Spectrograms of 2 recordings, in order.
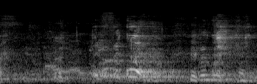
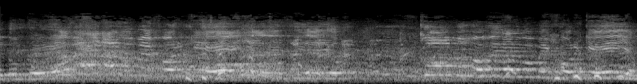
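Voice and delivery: high, loud, laughing protest; man protesting to God that no one is better, loud and high; incredulous outcry; 9 semitones higher, 7 dB louder than usual. Retold or imitated. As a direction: cry out in disbelief.

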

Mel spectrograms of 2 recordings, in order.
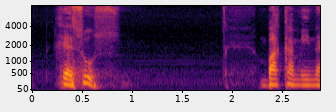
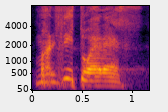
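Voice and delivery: slow, loud, higher booming curse; dramatic curse; 8 semitones higher, 6 dB louder, much slower than usual. Retold or imitated. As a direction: pronounce a curse like a sorcerer, drawn out. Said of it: "maldecir a nuestros hijos es decirle".

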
